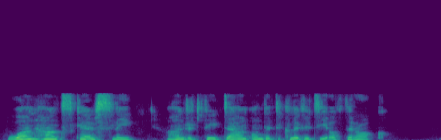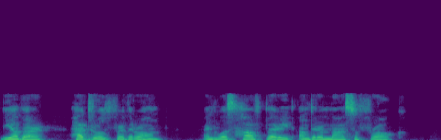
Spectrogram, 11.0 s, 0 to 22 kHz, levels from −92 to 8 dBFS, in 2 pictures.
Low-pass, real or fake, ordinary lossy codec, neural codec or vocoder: 7.2 kHz; fake; MP3, 64 kbps; codec, 16 kHz, 4 kbps, FunCodec, trained on Chinese and English, 50 frames a second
